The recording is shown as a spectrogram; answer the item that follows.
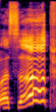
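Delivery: voice breaks partway, cracking high. Greeting listeners at the start of the recording: voice cracking. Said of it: "As my voice cracks".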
